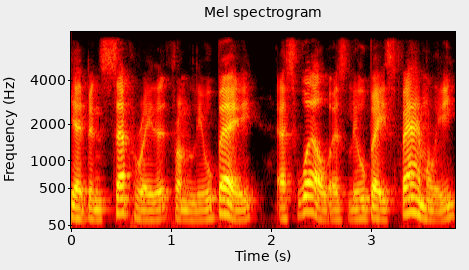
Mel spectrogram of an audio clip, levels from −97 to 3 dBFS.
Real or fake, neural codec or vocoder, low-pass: real; none; 7.2 kHz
